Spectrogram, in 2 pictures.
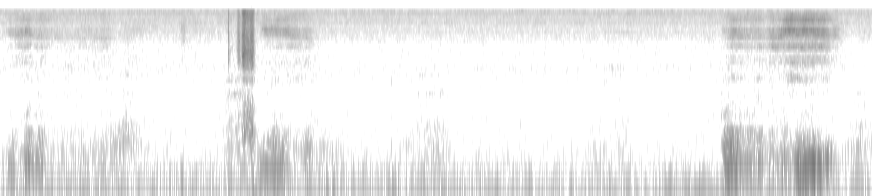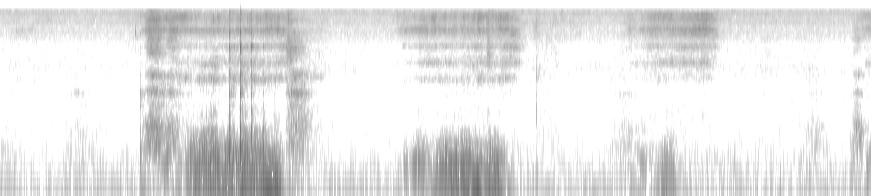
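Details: Snoring in a sleeping French bulldog: soft, snorting snores, about four over twenty seconds, with quiet breathing between.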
